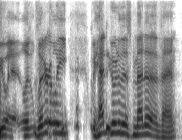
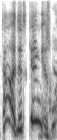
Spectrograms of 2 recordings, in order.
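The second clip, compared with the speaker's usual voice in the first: much higher, incredulous squeak; mock disbelief. Host retelling his reaction to Todd, in high mock disbelief. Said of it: "I'm like".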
